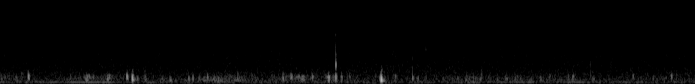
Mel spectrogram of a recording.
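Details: Quiet low gurgles and soft irregular rumbles over a hushed background after 76 hours (3 days 4 hours) without food: stomach growling (borborygmi) from an empty stomach.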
